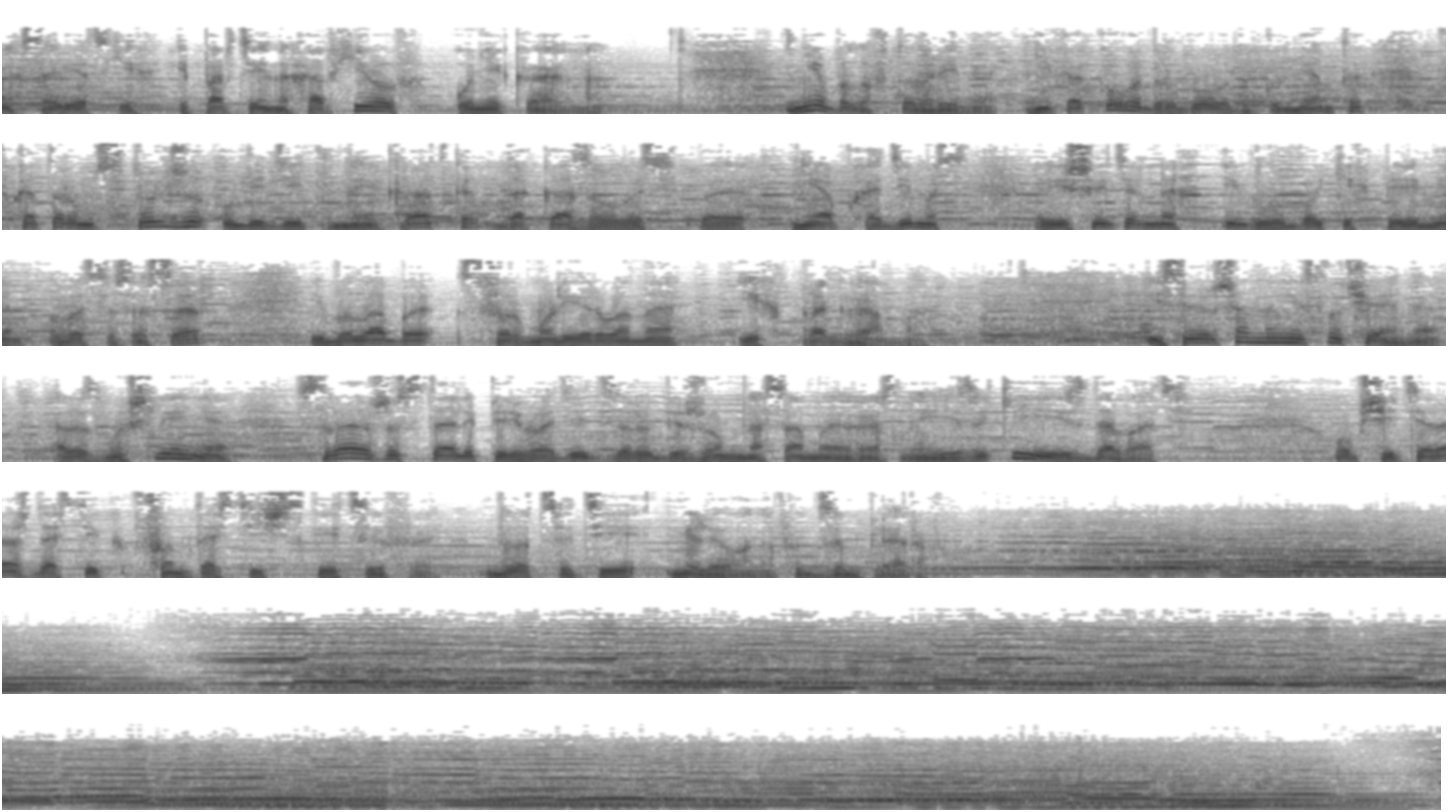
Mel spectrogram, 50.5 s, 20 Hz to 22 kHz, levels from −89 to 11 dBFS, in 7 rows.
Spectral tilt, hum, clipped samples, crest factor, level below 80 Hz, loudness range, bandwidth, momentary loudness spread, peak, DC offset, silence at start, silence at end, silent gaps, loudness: -5.5 dB/octave; none; under 0.1%; 12 dB; -40 dBFS; 5 LU; 8.8 kHz; 9 LU; -6 dBFS; under 0.1%; 0 s; 0 s; none; -19 LUFS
